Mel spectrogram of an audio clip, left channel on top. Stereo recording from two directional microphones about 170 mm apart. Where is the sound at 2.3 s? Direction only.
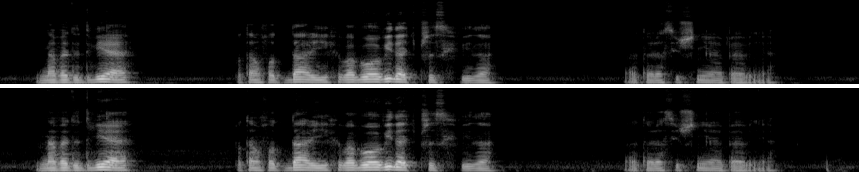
10° left (ahead or behind).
